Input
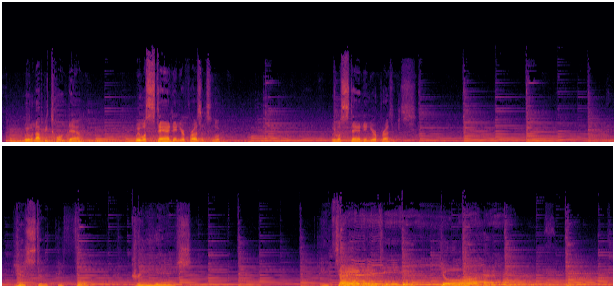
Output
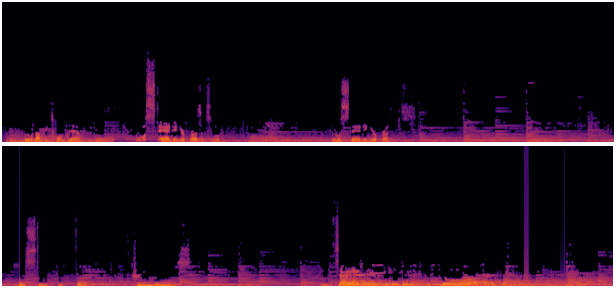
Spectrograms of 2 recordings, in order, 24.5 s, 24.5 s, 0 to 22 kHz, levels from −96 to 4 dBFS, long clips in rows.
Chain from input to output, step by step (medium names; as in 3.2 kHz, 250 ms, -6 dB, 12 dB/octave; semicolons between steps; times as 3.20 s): spectral gate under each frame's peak -25 dB strong; 2.24–3.18 s: high-pass 780 Hz 12 dB/octave; buffer glitch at 12.48/22.67/23.39 s, samples 512, times 8; trim -6.5 dB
